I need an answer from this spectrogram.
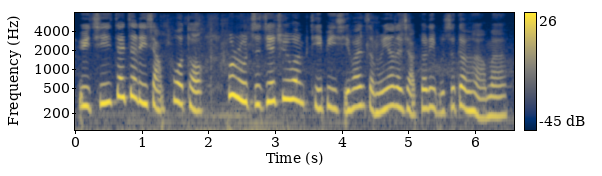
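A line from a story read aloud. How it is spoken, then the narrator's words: Laughing. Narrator (Chinese): 露露笑了起来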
